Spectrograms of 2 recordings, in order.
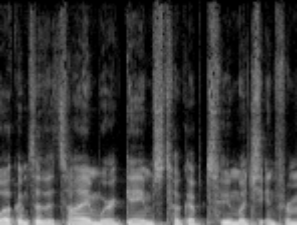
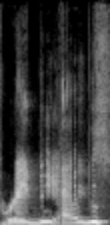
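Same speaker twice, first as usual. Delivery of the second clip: very high, badly done cartoon voice; 4 dB louder than usual. Quoting a line about eggs, bad Marge impression. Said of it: "that was a shit Marge impression".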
